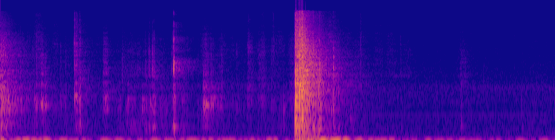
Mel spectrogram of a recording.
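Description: Plastic clicks and snaps as a hard drive enclosure is pried apart.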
